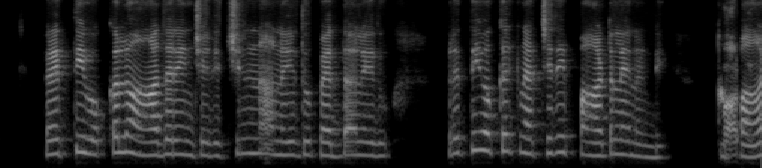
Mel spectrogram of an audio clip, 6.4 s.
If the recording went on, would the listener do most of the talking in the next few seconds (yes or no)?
no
